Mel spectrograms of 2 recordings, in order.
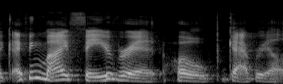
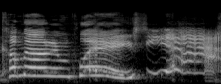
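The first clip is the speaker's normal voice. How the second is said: high, loud call ending in a shrieked war cry; playful mock battle call; imitated taunting yell; 12 semitones higher, 4 dB louder, much slower than usual. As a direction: taunt someone hiding, then whoop. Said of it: "she just yells it into the cave".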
